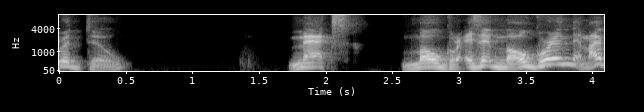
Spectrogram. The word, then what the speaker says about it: Mogren: Is it Mogrin? Am I pronouncing that right? It is Mogin.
